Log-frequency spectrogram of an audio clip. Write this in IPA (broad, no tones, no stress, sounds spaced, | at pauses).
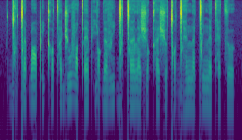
ɡ͡ǀ ʊ ǀ ɜ ɓ ɑ pʼ i kʰ ɔ tʰ ʌ d͡ʒ u v ɑ tʼ ɛ pʰ j ɔ ɠ ɜ v i ɡ͡ǀ ɪ ǀ ɜ l æ ʃ ɔ kʰ ɜ ʃ ʊ ǀ ɔ ɡ͡ǀ ɛ n æ ǀ i n ɛ tʰ ɛ t͡s ʊ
